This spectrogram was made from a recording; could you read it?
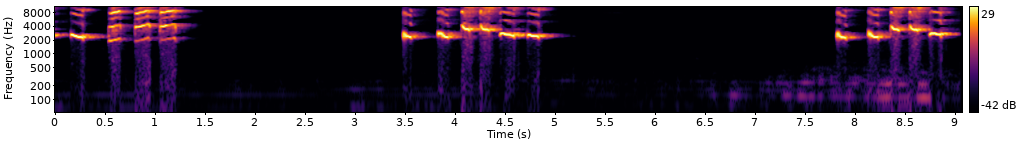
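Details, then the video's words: Orange-headed thrush phrases used as a lure to prompt other birds to sing: three bursts of loud, clear whistled notes with rapid chattering trills, separated by pauses of about two seconds, with faint low rumbling near the end. "Suara Panggilan ANIS MERAH biar ikut berkicau Ngeplong"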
